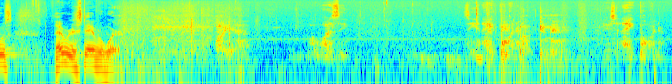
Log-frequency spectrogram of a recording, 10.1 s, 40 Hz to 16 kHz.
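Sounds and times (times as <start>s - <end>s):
man whispering: 3.0s - 5.3s, 6.2s - 10.0s.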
